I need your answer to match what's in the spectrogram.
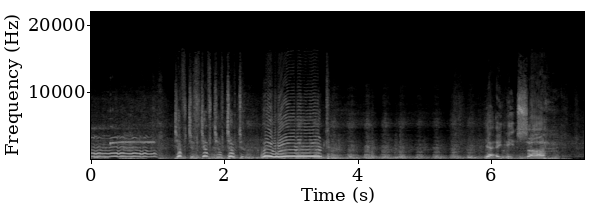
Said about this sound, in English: There goes the train. It's like we're running through the BBC Radio Funny Workshop this morning. Yeah. Stay back, it's coming through!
